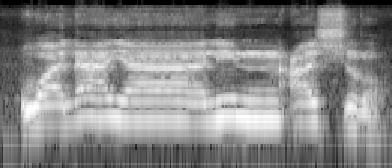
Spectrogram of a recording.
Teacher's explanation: حروف حلقی کے 6 حرفوں میں سے تنوین کے بعد عین ہے، اس کی وجہ سے یہاں پہ ناک میں آواز روکیں گے نہیں، تنوین کی آواز کو ظاہر کر کے پڑھیں گے۔ ولیال عشر، ولیال عشر نہیں پڑھیں گے، یہاں پہ تنوین کی آواز کو صاف ظاہر کرنا ہے۔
